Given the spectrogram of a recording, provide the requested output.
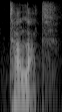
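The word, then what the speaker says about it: Thalatth: Dieser Name lautet Talat, schreibt man T-H-A-L-A-T-T-H, Talat.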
